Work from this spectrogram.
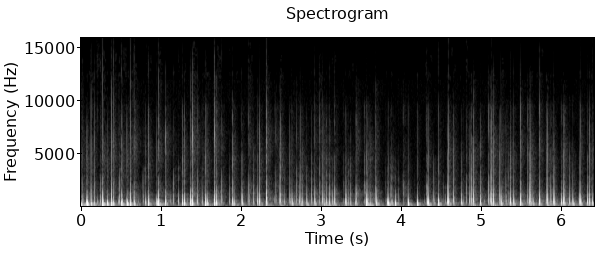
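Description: Long purple fingernails and fingertips tap quickly on the sides and ears of a life-size, hollow, glossy black plastic mannequin head. About 36 short, dry, clicky taps come in a rapid, uneven patter, each with a slightly hollow mid-range tone that dies away almost instantly.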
